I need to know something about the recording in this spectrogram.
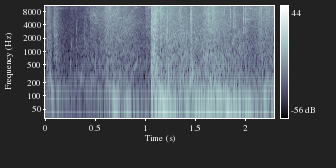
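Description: A rifle fires a shot.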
